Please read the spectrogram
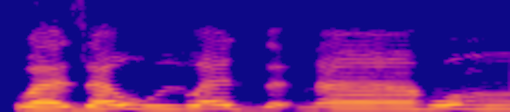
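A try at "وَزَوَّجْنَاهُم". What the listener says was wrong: Bedakan antara huruf zai dengan jim ya, yang qalqalah jim. Wa zawwajnahum wajna. Jangan ketebalan jim ya, tidak wajen. Wajna.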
